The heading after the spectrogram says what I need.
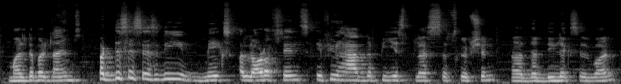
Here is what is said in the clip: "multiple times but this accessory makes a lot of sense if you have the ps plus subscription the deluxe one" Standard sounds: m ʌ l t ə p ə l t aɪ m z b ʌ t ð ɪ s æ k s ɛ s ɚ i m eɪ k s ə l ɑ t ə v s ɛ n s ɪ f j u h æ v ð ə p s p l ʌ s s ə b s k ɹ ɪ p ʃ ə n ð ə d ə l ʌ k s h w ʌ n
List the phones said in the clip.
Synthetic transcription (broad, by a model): m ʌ l t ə p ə l t aɪ m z b ʌ t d ɪ s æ s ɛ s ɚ i m eɪ k s ə l ɑ t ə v s ɛ n s ɪ f j u h æ v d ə p s p l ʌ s s ə b s k ɹ ɪ p ʃ ə n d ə d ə l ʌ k s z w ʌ n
